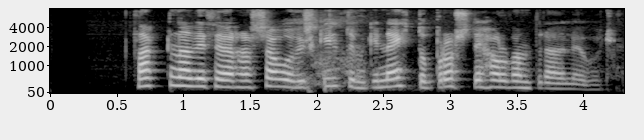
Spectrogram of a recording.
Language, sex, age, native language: Icelandic, female, 50-59, Icelandic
